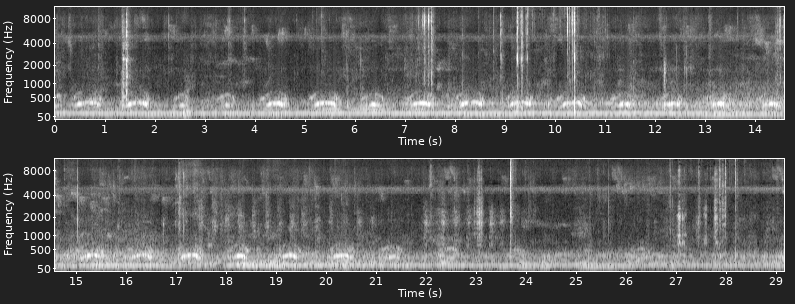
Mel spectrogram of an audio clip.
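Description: A dove cooing in a long, even series of soft coos, about one a second, fading out about two-thirds of the way through. Under it runs a steady low hum, with scattered light clicks of leaves being handled.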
